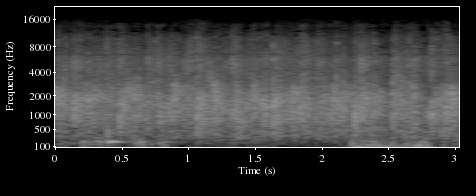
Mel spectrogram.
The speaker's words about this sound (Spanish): Dale un aplauso fuerte a Jesús.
